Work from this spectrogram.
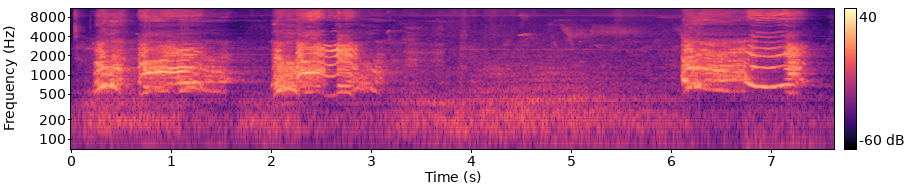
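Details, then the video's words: Beagles, including one named Chloe, bay at a treed squirrel with long drawn-out howling bawls. They come in three drawn bursts over a low steady rumble of background noise. "Beagles Tree Squirrel"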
